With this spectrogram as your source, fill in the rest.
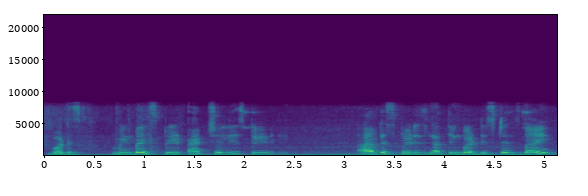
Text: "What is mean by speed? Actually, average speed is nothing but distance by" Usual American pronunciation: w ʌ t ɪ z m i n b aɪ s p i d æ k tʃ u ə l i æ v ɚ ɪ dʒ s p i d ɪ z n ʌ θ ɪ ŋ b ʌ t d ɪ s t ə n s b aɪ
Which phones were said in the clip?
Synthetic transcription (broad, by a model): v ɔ t ɪ z m i n b aɪ s p i d æ k tʃ u ə l i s p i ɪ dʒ s p i d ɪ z n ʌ t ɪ ŋ b ʌ t d ɪ s t ə n s b aɪ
